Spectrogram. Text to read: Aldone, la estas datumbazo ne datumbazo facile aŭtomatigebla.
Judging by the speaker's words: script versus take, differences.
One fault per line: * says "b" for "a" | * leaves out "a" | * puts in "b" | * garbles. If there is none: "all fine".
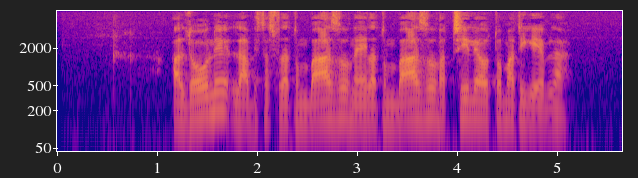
all fine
